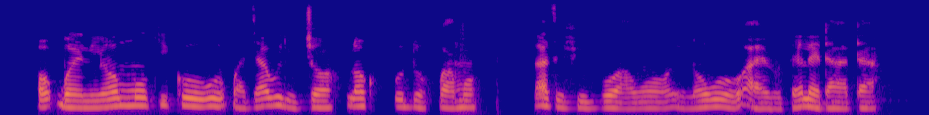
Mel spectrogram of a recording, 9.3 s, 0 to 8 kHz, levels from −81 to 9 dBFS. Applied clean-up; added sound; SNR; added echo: neural mask model DeepFilterNet 3.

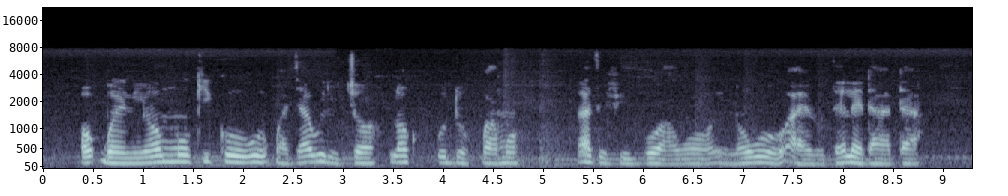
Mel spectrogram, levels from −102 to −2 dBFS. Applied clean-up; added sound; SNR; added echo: none; Subway, metro, underground + Guitar; 19 dB; none.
